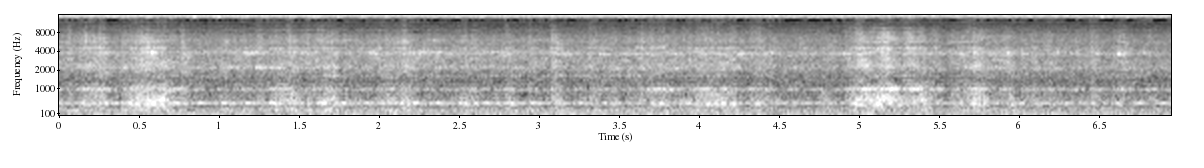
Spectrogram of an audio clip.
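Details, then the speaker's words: LG FHOH3NDS1 front-load washer, bought March 2019, during spin cycle: intermittent steady low hum with faint whine heard from the right side wall, with vibration and a burnt-rubber smell; new problem, washing otherwise normal. "Стиральная машинка издает странный звук сбоку, вот с этого бока, и легкий запах жженой резины."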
